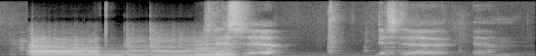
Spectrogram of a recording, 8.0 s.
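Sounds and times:
electric guitar through amplifier middle channel: 0.0 - 5.9
speech: 5.8 - 7.6.

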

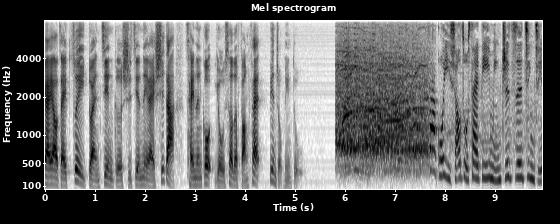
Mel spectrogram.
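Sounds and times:
speech: 0.0 - 5.2, 7.9 - 9.9
football fans cheering together: 5.8 - 9.9.

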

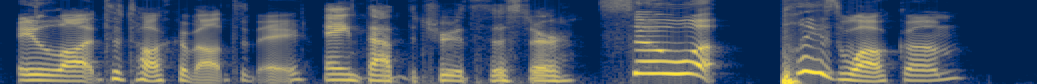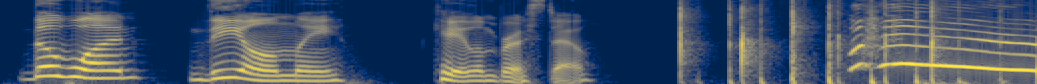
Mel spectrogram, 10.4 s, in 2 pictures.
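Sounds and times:
speech: 0.1 - 8.2
hosts clapping a guest in: 8.6 - 10.3.

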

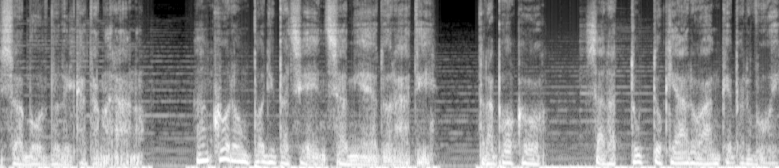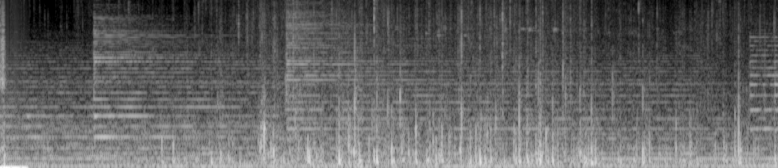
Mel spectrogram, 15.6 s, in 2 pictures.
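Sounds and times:
speech: 0.0 - 7.9
horses galloping: 8.2 - 15.5.

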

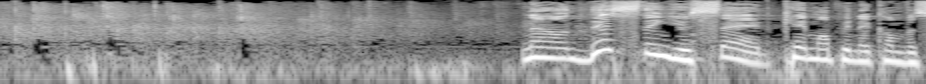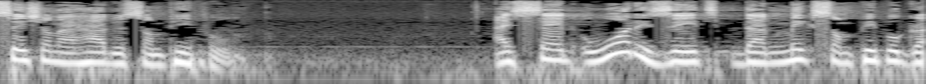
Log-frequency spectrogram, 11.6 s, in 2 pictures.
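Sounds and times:
audience clapping: 0.0 - 4.2
speech: 3.3 - 7.5, 9.0 - 11.5.

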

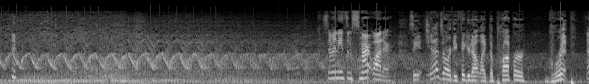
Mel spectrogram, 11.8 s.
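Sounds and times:
police siren passing: 0.0 - 7.2
low rumble of traffic: 0.0 - 11.7
speech: 0.2 - 0.8, 6.6 - 11.7.

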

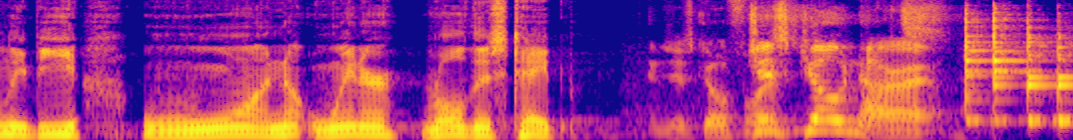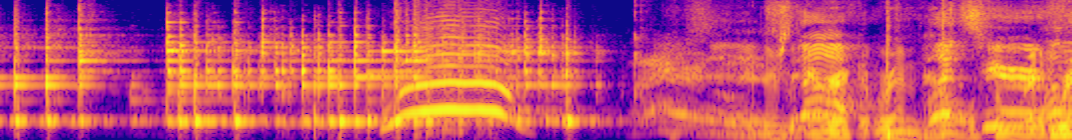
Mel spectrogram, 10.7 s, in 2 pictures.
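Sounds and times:
speech: 0.0 - 5.0, 9.0 - 10.7
cowbell being played hard: 4.8 - 8.5.

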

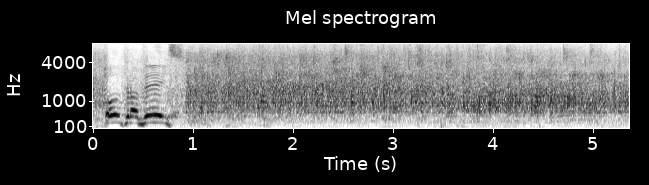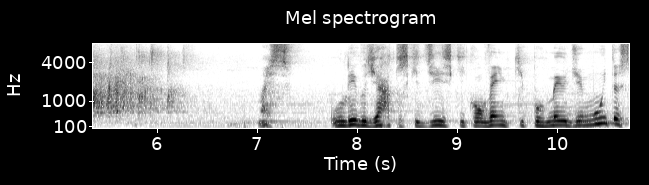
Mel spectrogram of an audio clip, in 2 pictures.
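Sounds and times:
audience standing applause: 0.0 - 6.4
speech: 0.1 - 1.4, 7.0 - 10.7.

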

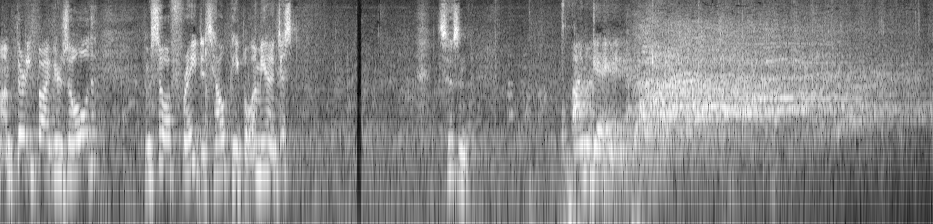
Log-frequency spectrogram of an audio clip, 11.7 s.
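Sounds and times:
speech: 0.0 - 3.9, 5.5 - 6.1, 7.1 - 8.4
long studio audience applause: 8.0 - 11.6.

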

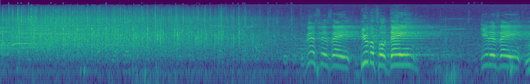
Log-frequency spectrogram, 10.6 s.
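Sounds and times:
audience applause: 0.0 - 6.0
speech: 6.3 - 8.4, 9.6 - 10.6.

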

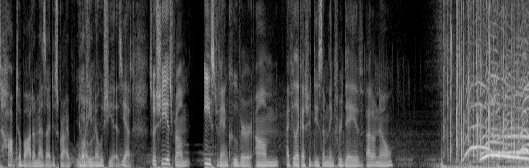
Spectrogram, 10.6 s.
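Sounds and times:
speech: 0.1 - 8.0, 8.7 - 9.0, 9.6 - 10.5
clapping: 8.8 - 10.5
whoops and cheers: 9.2 - 10.5.

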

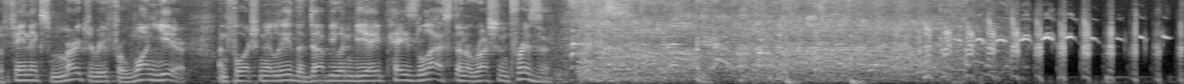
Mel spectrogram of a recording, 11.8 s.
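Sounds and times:
speech: 0.0 - 6.5
crowd groaning: 5.6 - 10.1
laughter: 5.6 - 11.8.

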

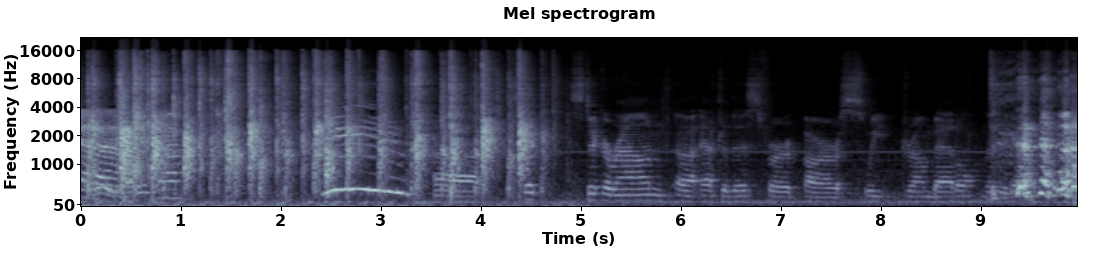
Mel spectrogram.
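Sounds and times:
audience clapping: 0.0 - 5.0
speech: 5.1 - 9.9
laughter: 9.1 - 9.9.

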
